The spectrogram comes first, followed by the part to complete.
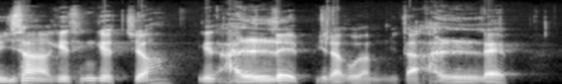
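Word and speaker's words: א: 읽어보면은 이건 알렙이라고 읽습니다. 가는 걸 했는데 알렙.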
